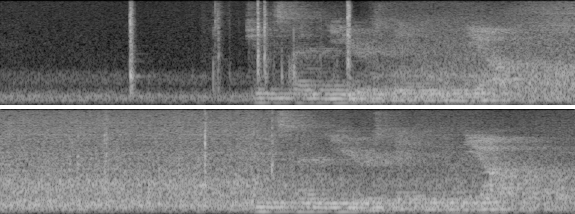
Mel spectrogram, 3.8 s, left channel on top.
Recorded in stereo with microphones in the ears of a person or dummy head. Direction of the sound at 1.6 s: 50° left (ahead or behind).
